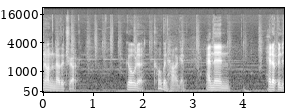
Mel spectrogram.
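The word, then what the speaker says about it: København: because i'm an american i would say copenhagen but it's not copenhagen it's cobenhagen hogging all right so what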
